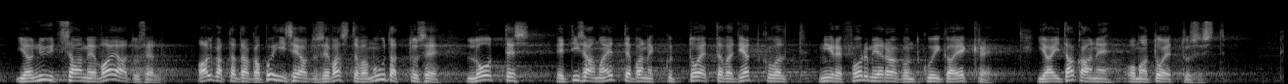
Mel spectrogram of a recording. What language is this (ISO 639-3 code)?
est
